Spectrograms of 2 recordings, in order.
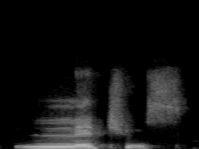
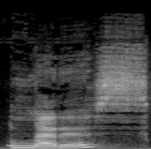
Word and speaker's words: lettuce: what's in the salad listen to the pronunciation it's not lectures carrots peppers onions what's in the salad lettuce carrots peppers onions eggs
